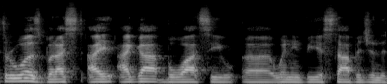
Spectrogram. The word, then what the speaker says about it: Buatsi: Yeah, Buatsi.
